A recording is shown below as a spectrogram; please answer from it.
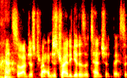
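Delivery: ordinary talk, nothing marked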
